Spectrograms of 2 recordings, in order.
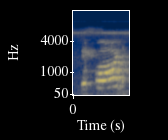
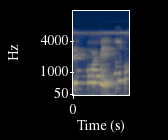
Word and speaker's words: record: stress is on R here the stress is on C in the first word it is record don't have any record and then it is recorded so the stress is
